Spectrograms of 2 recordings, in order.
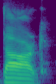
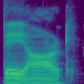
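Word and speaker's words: dearg: I've looked up how to pronounce it. I think you pronounce it darg.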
